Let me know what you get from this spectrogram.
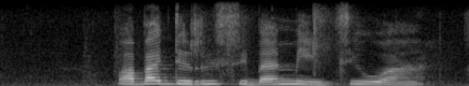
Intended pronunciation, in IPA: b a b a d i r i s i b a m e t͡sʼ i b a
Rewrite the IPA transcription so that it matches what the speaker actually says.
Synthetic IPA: w a b a d i r i s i b a m e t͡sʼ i w a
